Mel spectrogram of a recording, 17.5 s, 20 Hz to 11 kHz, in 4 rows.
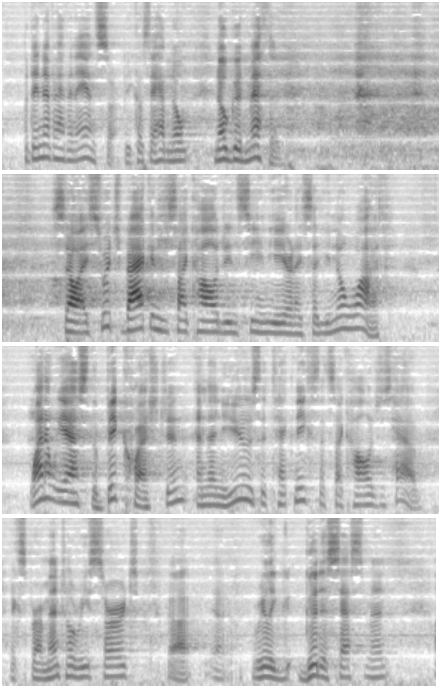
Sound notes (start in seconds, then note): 2.2 Zimbardo laughs; 2.6 laughter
